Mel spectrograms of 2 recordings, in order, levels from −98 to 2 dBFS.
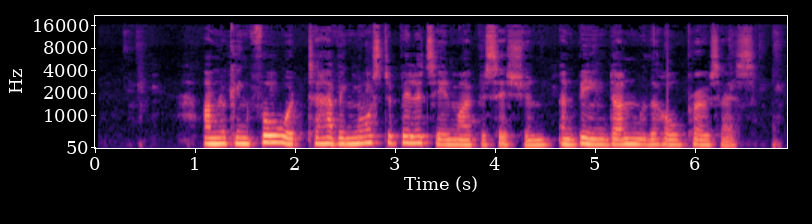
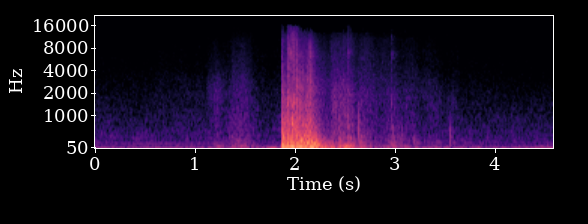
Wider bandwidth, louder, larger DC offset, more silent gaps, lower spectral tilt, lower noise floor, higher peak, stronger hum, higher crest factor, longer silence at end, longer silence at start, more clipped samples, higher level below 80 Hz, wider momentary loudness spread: first, 17 kHz vs 13.5 kHz; first, -20 LUFS vs -28 LUFS; neither; neither; about the same, -7 dB/octave vs -7.5 dB/octave; about the same, -56 dBFS vs -58 dBFS; first, -4 dBFS vs -8 dBFS; neither; second, 16 dB vs 24 dB; second, 0.1 s vs 1.9 s; second, 1.1 s vs 1.5 s; neither; second, -54 dBFS vs -36 dBFS; second, 10 LU vs 19 LU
